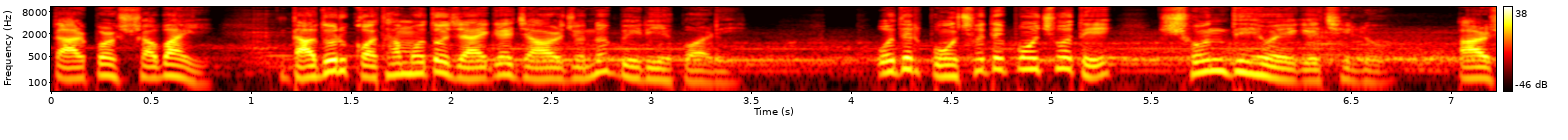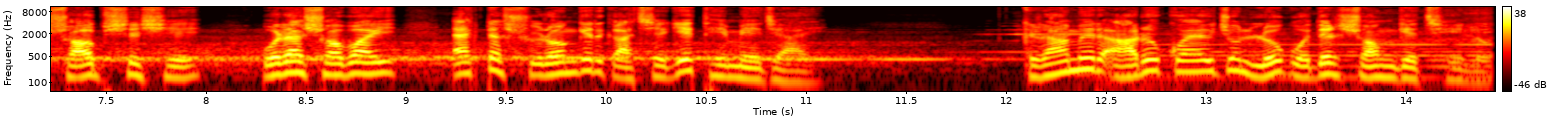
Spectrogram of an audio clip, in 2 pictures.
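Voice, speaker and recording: A man narrates a scripted horror tale in a fairly high voice. He works as the storyteller, with music clearly playing beneath his voice. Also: animated, moderate pace.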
